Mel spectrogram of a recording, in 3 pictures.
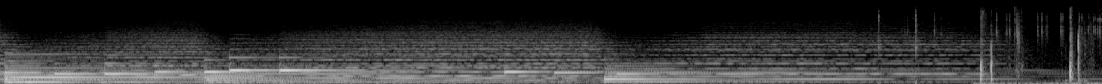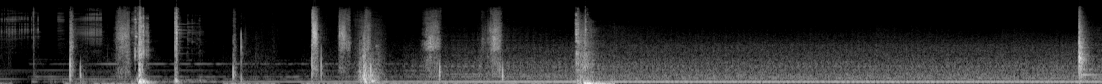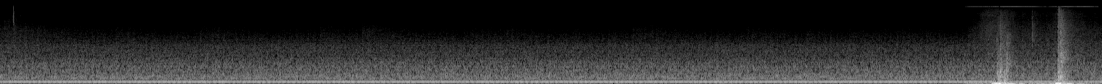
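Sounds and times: steady low hum: 0:00.0 - 0:33.0
heavy thump: 0:31.8 - 0:33.0.

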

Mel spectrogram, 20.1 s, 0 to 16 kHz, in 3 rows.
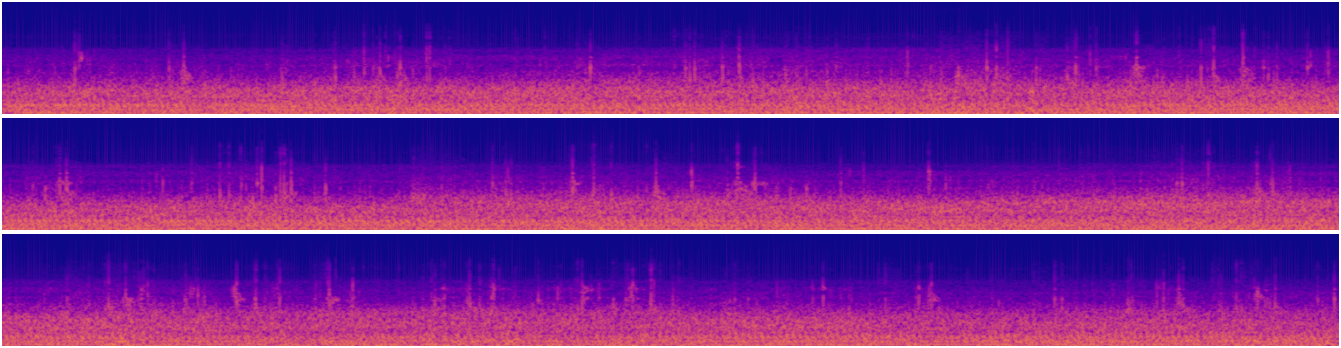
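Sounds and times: car road and engine rumble: 0:00.0 - 0:20.0
raindrops ticking on windshield: 0:00.2 - 0:20.0.

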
